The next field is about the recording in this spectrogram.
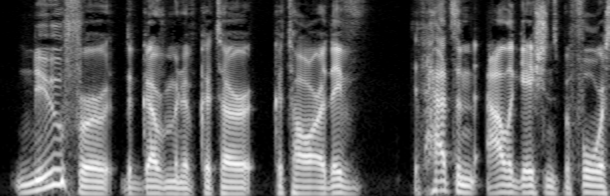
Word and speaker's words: Qatar: We could spend a lot of time talking about what's the correct pronunciation of this word. I'll say Qatar. If you'd like to say Qatar, if you'd like to say gutter, you know, feel free.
